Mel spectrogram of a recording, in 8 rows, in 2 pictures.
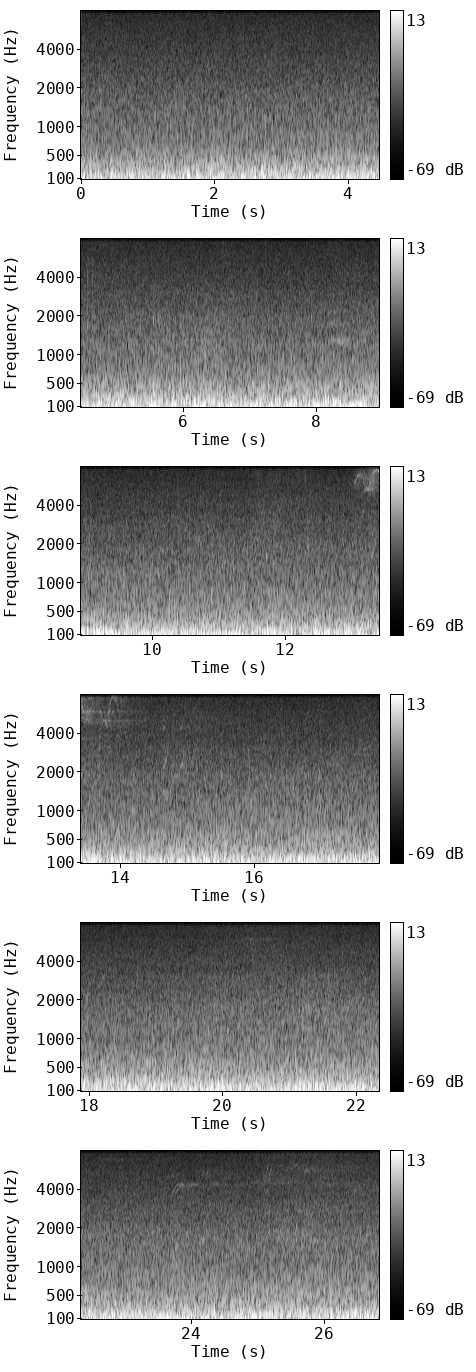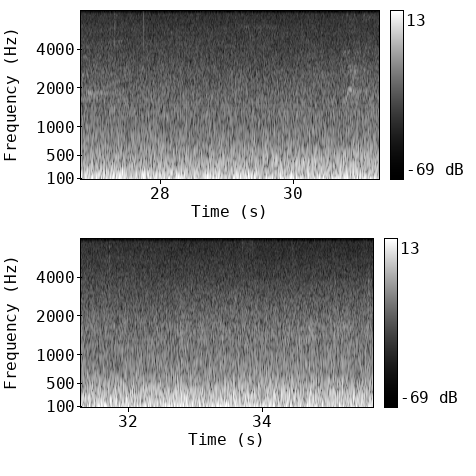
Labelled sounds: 30.6	31.2	killer whale, southern resident, 1.6 to 4.2 kHz

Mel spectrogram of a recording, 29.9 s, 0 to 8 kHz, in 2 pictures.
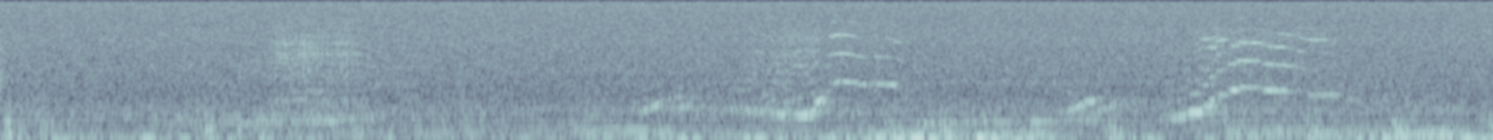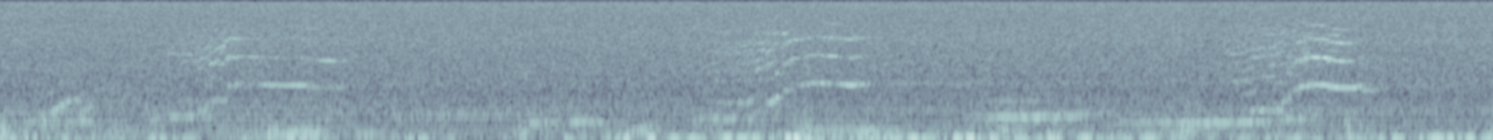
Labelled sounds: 2.7	3.0	humpback whale, 3.1 to 3.4 kHz
8.3	9.1	humpback whale, 1.1 to 4.1 kHz
12.2	13.4	humpback whale, 0.80 to 3.7 kHz
17.2	18.3	humpback whale, 1.0 to 3.7 kHz
22.0	23.7	humpback whale, 1.1 to 3.8 kHz
27.2	28.6	humpback whale, 0.99 to 3.8 kHz

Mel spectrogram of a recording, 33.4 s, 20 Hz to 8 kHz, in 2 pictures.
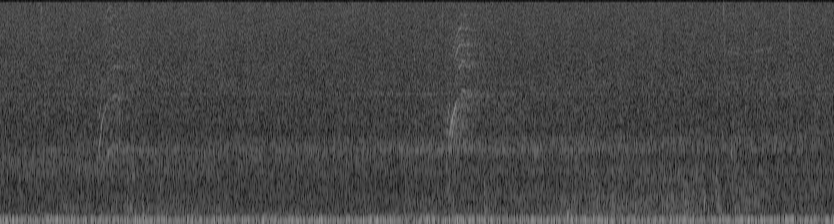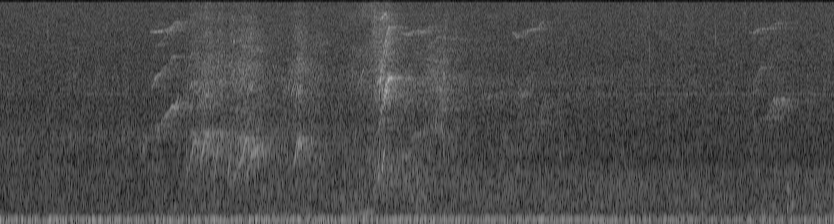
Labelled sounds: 1.8	2.6	killer whale, southern resident, 0.25 to 4.1 kHz
8.8	9.6	killer whale, southern resident, 1.1 to 6.4 kHz
26.9	27.6	killer whale, southern resident, 4.8 to 5.9 kHz

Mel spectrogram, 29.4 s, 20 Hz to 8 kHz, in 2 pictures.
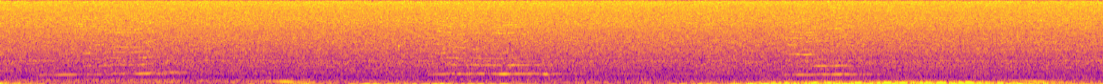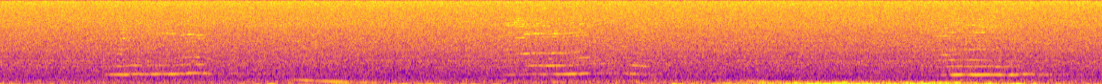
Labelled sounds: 10.5	10.8	humpback whale, 0.99 to 1.1 kHz
21.6	22.0	humpback whale, 1.0 to 2.6 kHz

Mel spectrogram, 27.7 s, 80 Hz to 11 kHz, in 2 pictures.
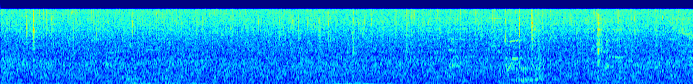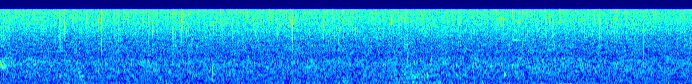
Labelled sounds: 10.1	10.5	killer whale, northern resident, G clan, 2.0 to 2.3 kHz
12.2	12.5	killer whale, northern resident, G clan, 1.1 to 1.2 kHz

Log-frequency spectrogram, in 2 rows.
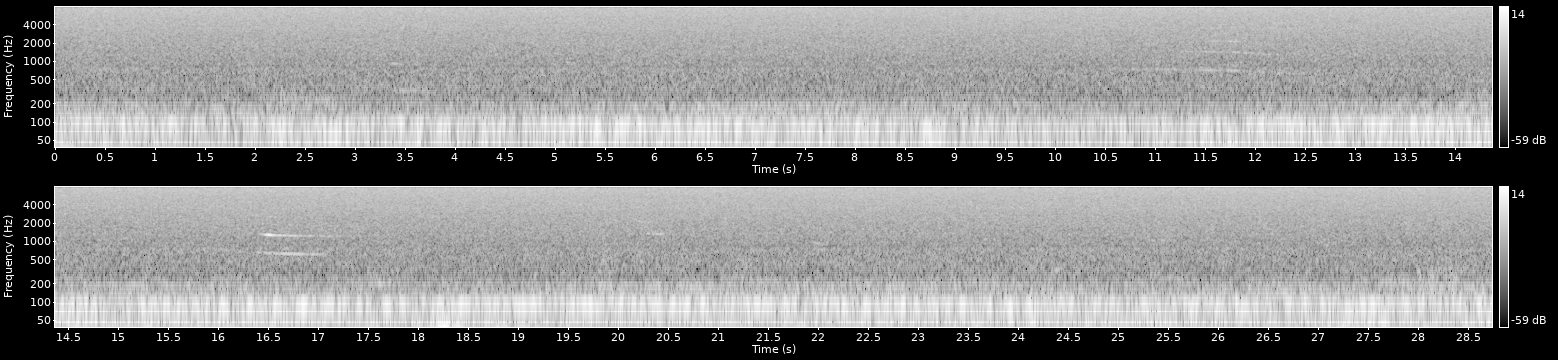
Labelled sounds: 16.4	17.0	humpback whale, 1.2 to 1.4 kHz

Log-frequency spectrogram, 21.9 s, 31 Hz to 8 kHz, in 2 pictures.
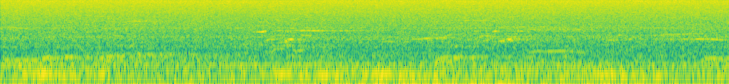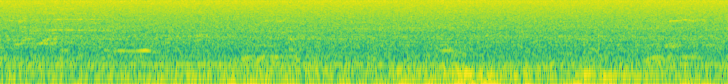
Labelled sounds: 4.4	4.8	humpback whale, 0.99 to 1.1 kHz
20.9	21.4	humpback whale, 1.9 to 2.2 kHz

